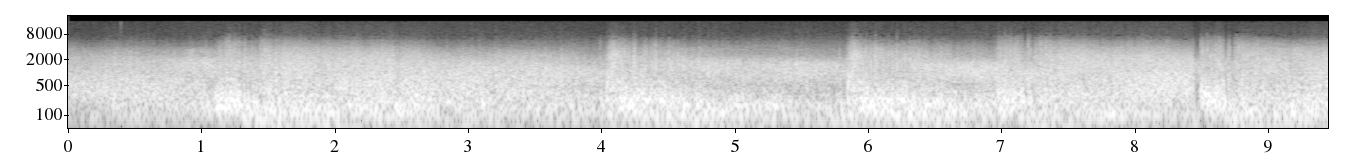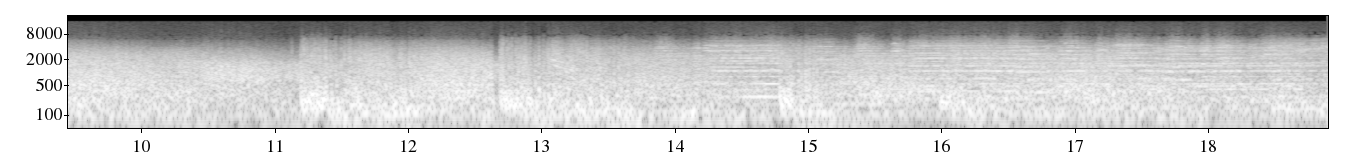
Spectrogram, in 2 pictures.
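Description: Loud, relentless artillery fire in the desert armored battle at El Alamein, Montgomery's attack on the El Alamein front: heavy booms and blasts crash one after another over a continuous roar, and a droning mechanical whine rises near the end.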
